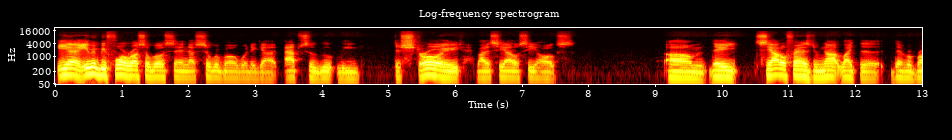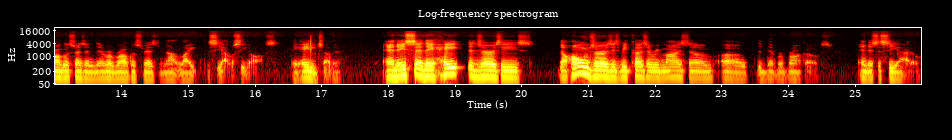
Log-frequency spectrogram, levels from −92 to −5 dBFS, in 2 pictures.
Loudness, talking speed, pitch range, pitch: -21 LUFS, 150 wpm, 95-110 Hz, 100 Hz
